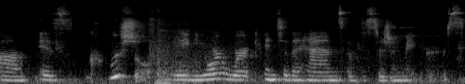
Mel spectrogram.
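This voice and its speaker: A woman with a Canadian accent speaks at a fairly high pitch in a dark, mellow, somewhat breathy tone with fairly even intonation. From Canada. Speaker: public health professor. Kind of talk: interview.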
